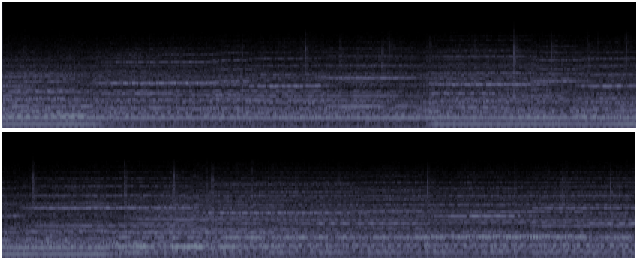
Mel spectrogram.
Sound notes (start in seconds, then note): none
